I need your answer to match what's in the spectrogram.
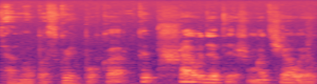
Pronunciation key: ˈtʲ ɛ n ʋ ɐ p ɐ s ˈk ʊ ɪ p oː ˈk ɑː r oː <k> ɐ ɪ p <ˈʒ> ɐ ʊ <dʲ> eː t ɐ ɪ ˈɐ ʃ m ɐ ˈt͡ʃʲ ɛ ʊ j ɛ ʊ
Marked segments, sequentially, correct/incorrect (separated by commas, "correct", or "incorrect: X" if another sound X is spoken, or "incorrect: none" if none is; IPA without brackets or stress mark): correct, incorrect: ʃ, correct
